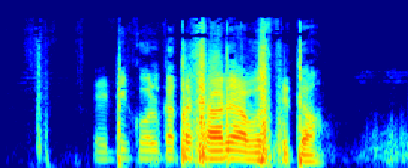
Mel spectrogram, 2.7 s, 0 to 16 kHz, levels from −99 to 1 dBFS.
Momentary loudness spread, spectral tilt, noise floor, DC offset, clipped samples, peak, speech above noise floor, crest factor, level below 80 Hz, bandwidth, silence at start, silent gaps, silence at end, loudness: 18 LU; -5 dB/octave; -60 dBFS; under 0.1%; under 0.1%; -6 dBFS; 37 dB; 18 dB; -50 dBFS; 11.5 kHz; 0.65 s; none; 0.6 s; -23 LUFS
